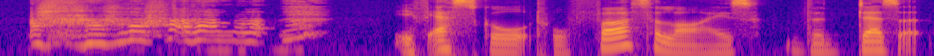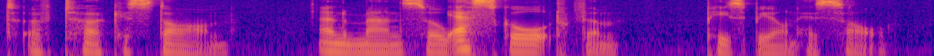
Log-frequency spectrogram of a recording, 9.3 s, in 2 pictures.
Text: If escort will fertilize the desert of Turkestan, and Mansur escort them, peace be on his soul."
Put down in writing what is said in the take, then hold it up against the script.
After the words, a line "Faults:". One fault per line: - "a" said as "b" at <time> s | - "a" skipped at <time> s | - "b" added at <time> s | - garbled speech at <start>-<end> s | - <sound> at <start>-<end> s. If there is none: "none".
If escort will fertilize the desert of Turkestan, and Mansur escort them, peace be on his soul."
Faults:
- laugh at 0.1-1.7 s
